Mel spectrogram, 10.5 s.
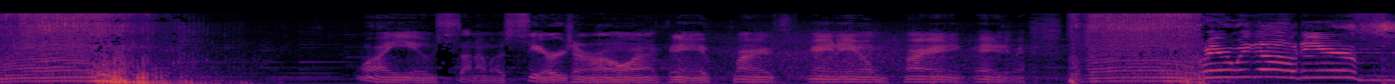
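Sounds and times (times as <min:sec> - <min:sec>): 
small boat motor starting: 0:00.0 - 0:02.0, 0:07.8 - 0:09.1
speech: 0:02.9 - 0:10.4.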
